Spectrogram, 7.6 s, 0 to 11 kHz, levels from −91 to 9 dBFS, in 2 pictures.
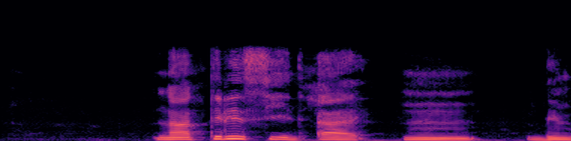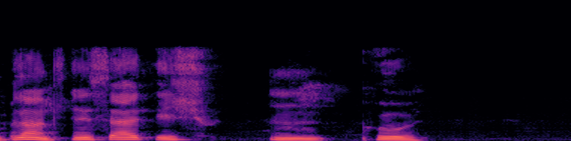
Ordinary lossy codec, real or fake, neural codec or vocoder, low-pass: none; fake; codec, 16 kHz, 4 kbps, FreqCodec, larger model; 7.2 kHz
